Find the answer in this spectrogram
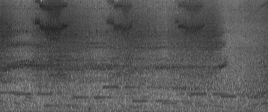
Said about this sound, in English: Here we go. Just driving down a heavily forested mountain now in mid-Germany to where we'll be spending the night.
